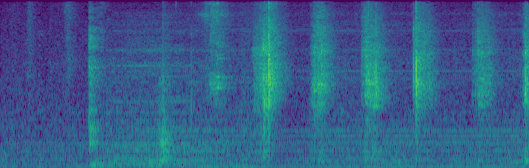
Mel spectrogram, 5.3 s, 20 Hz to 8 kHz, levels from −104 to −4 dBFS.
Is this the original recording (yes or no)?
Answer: yes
